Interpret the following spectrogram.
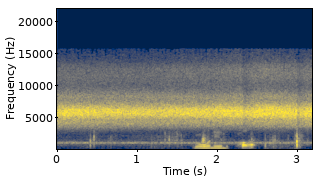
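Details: An unbroken high cicada drone keeps going under a person's brief speech near the middle.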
